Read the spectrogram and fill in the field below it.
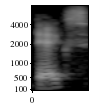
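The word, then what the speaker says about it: deque: again we have deck which is pronounced as dex even if it's written as d e q u e is basically an optimized list to perform insertion and deletion easily.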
